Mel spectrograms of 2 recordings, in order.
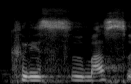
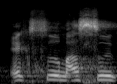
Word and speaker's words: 크리스마스: 읽을 때는 크리스마스 이렇게 읽어야 됩니다. 그리스도 마스입니다. 마스는 예배한다. 영광을 돌린다. 그런 뜻이거든요. 예수님께 영광 돌리는 날이라 그런 뜻입니다. 이것이 X가 아니고 그리스도의 앞자를 딴 겁니다. 리스도 마스라는 뜻입니다. 이걸 읽을 때 엑스마스 그러면 이제 무식한 겁니다. 누가 이제 엑스마스 그러면 아유 무식하게 그게 아니고 크리스마스입니다. 무식하게는 속으로만 속으로만 하고 크리스마스입니다.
